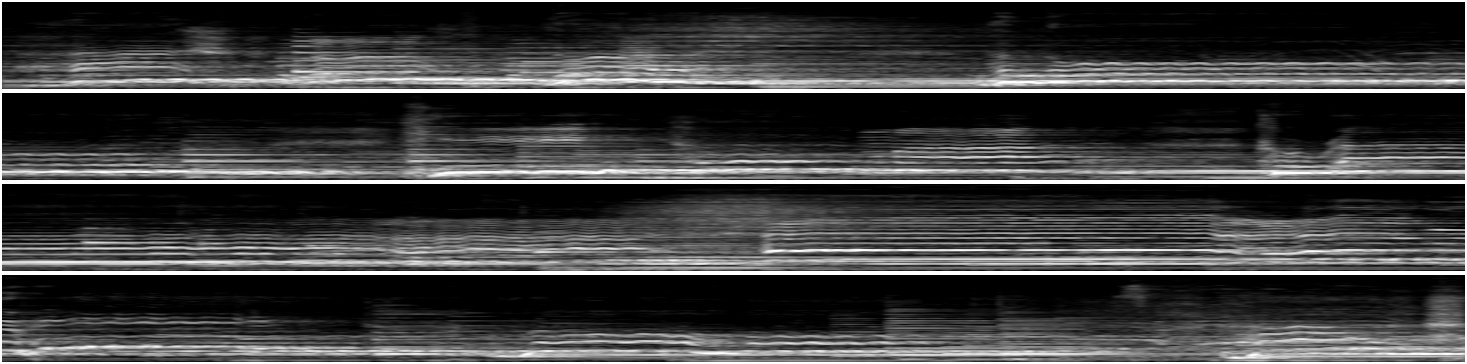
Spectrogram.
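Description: Female lead singer singing live with backing vocalists and band, in gliding melismatic runs and ad-libs, with one long held note in the middle.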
